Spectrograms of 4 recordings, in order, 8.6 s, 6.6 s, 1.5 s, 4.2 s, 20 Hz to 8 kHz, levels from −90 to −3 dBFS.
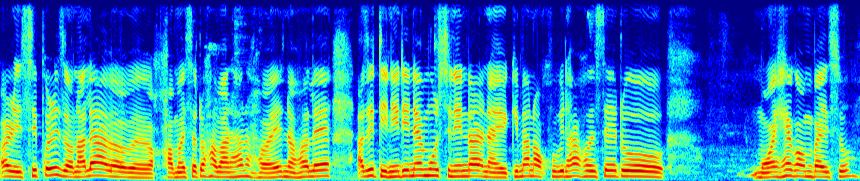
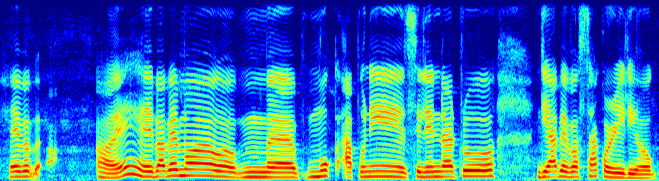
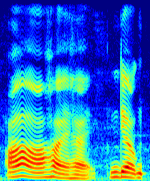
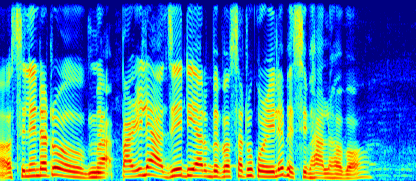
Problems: constant background noise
